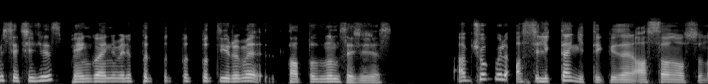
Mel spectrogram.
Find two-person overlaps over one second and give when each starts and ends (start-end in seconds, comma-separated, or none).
none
